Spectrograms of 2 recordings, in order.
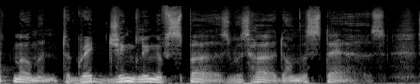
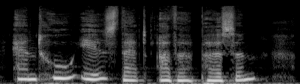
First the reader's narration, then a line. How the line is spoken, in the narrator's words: asked Milady warmly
